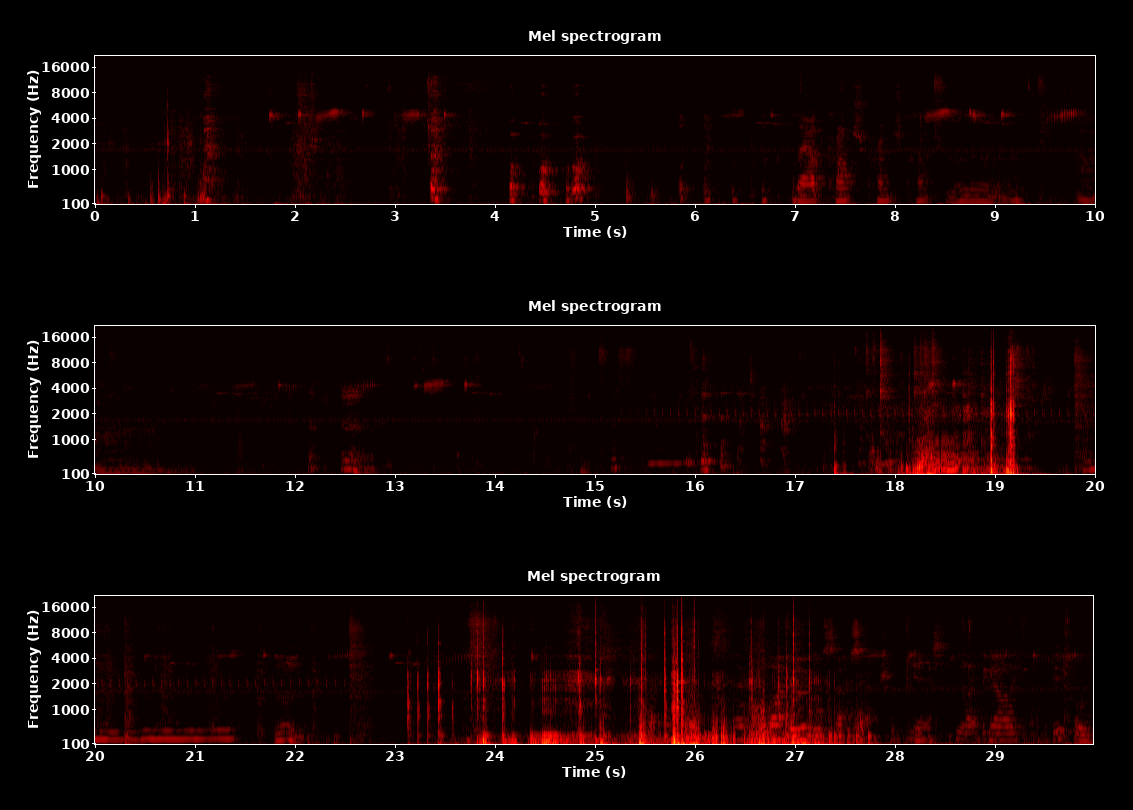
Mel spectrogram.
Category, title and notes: Soundscapes > Indoors
ambient sounds of a quiet evening visiting friends in the forest
ambient, chittychat, mic, rumbles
